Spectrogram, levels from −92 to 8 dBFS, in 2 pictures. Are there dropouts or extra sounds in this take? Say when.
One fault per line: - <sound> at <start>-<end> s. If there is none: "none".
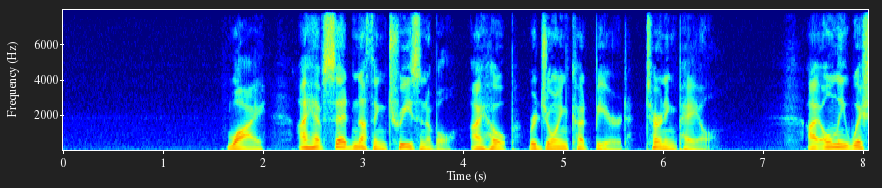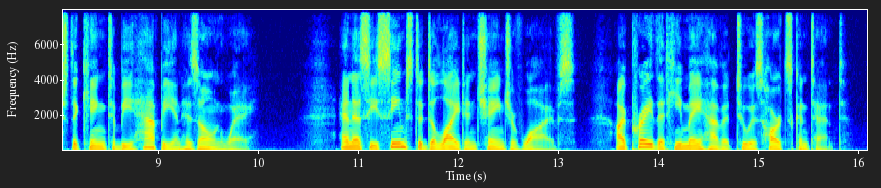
none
